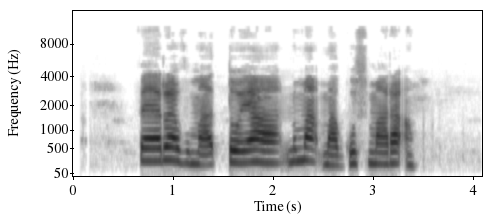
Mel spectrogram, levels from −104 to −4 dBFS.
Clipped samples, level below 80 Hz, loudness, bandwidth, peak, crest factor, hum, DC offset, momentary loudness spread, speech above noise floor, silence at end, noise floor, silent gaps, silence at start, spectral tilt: under 0.1%; -86 dBFS; -26 LUFS; 11 kHz; -10 dBFS; 18 dB; none; under 0.1%; 9 LU; 51 dB; 0.7 s; -76 dBFS; none; 0.7 s; -5.5 dB/octave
